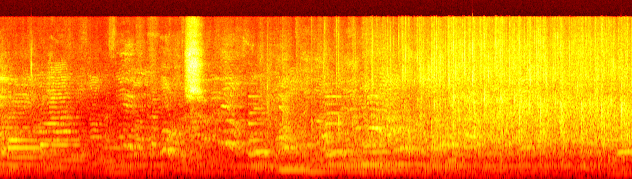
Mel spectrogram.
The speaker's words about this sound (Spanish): No quiero ni mirar a ver quién, quién aplaude y quién no, porque no quiero ver quién es religioso y quién no es.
